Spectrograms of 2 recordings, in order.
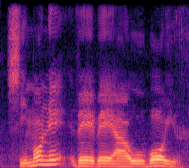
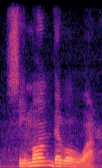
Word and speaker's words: Simone de Beauvoir: pronunciado se le llama Simón de boboa sin La era del final y además considerando que el vocablo e a u en francés se pronuncia o y el vocablo oi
